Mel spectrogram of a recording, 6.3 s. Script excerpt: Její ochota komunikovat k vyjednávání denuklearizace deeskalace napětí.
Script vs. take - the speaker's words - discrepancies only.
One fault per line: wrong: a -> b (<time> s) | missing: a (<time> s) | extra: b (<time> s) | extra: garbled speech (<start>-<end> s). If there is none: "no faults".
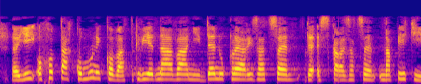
no faults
